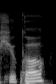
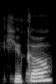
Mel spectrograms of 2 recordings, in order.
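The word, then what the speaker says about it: Hyukoh: it out um there's some Korean artists named huko spell it please h y u k o h okay H huko yeah they made an album recently with another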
